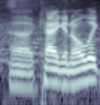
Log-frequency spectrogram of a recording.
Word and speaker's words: Caganoli: PA announcer, and Edwan Caganoli, because he wanted us to make sure we had that right, and he kept telling us different ways to say it. And I said, okay, rhymes with cannoli.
